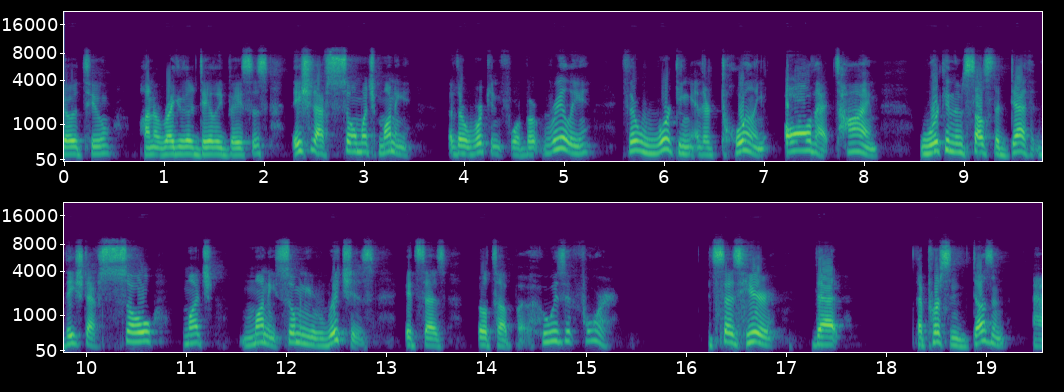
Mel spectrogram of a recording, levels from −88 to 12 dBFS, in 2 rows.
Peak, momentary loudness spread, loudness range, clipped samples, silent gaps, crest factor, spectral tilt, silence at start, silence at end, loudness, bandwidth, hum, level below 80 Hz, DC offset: -2 dBFS; 12 LU; 4 LU; under 0.1%; 3.80-3.84 s, 5.54-5.58 s, 8.51-8.56 s, 13.15-13.19 s, 13.86-13.92 s, 15.62-16.21 s, 17.82-18.25 s, 19.42-19.46 s; 16 dB; -3.5 dB/octave; 0 s; 0 s; -17 LUFS; 9.4 kHz; none; -78 dBFS; under 0.1%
